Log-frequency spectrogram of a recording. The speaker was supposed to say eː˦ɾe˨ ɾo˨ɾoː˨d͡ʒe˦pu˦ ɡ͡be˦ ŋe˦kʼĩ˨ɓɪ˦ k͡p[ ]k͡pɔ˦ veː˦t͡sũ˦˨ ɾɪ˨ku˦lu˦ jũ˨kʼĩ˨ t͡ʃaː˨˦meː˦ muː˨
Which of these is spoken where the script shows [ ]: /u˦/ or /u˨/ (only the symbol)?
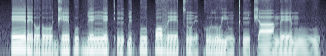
u˦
